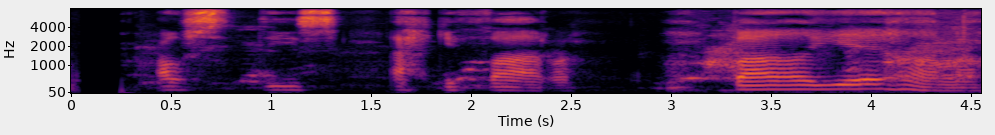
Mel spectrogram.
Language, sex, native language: Icelandic, other, Thai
